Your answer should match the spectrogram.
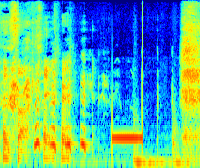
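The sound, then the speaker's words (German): A single steady telephone ringing tone sounds briefly and clearly after some chuckling and murmured voices, followed by a low hum and a soft rustle as if the line connects; a phone call to a guest. “Hoffentlich kommt er rauf beim Telefon.”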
